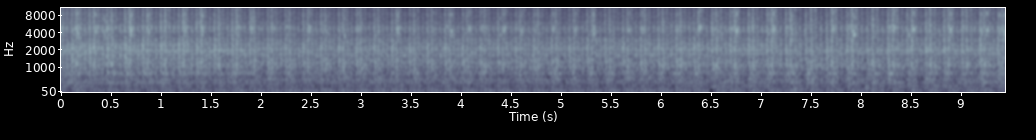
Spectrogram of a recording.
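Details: Pettibone Model B-66 lift machine diesel after being under 8 feet of flood water, hard starting; idles with a heavy uneven knock and loping beat, rough idle of unknown cause.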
